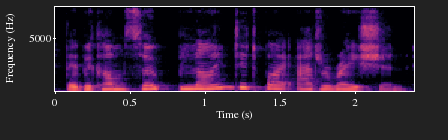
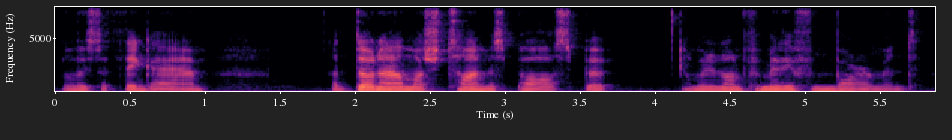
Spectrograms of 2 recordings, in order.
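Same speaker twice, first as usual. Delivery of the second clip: low, hushed astronaut reflecting; dramatic monologue; 5 semitones lower than usual. Acted. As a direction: wonder aloud at being brought back to life. Sci-fi monologue.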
